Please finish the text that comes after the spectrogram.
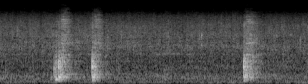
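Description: Teasel gourd cooks in a kadai filled to the brim, a low steady sizzle underneath while a spatula scrapes and stirs in three short, sharp strokes, two close together and one after a pause.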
